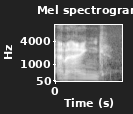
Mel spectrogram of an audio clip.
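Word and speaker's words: Ana Ng: Yeah, Anna Ang.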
